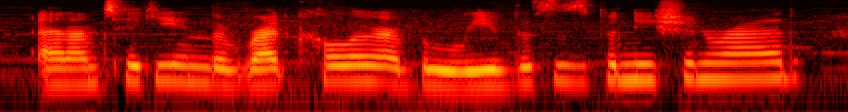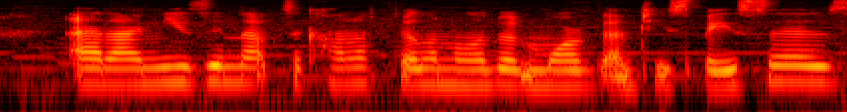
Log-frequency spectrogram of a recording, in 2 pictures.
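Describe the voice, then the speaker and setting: Music plays in the background. A woman of medium pitch talks at a very fast pace. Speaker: makeup artist. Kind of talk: makeup tutorial voiceover. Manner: casual, chatty.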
